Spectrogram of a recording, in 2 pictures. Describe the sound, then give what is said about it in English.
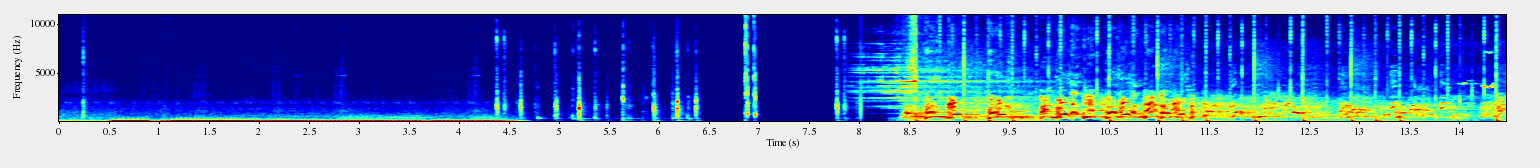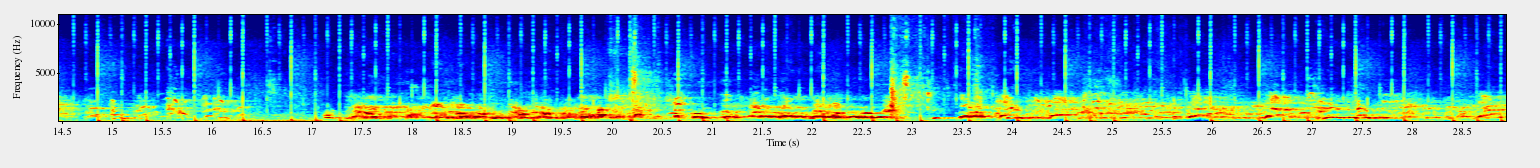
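A female dog barks and whimpers repeatedly at an animal shelter in Cairo, amid a busy, noisy environment full of other dogs' yips and clatter, with a low hum at the start before the commotion begins. “There are only a few animal shelters in Cairo, so this dog was one of the lucky ones.”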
